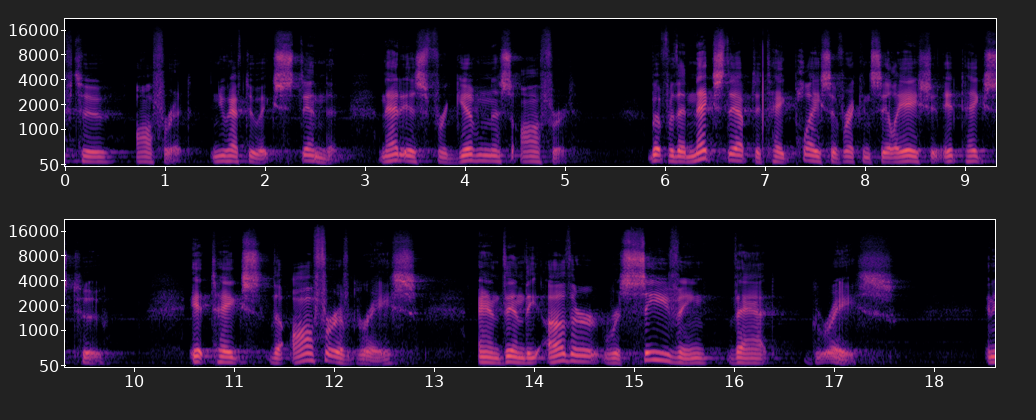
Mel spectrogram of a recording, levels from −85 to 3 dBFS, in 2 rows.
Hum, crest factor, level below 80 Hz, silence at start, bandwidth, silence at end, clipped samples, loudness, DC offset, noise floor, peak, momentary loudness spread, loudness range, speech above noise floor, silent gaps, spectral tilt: none; 24 dB; under -90 dBFS; 0 s; 19 kHz; 0 s; under 0.1%; -36 LUFS; under 0.1%; -73 dBFS; -14 dBFS; 13 LU; 4 LU; 37 dB; none; -3 dB/octave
